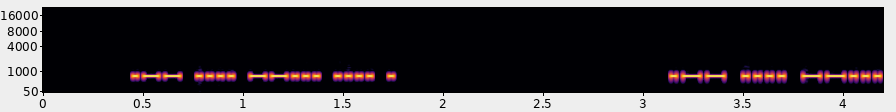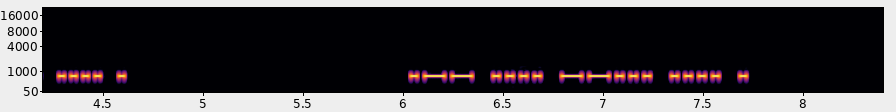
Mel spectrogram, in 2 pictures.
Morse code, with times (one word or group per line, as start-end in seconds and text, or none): 0.5-1.8 WH7HE
3.2-4.6 WH7HE
6.1-7.7 WH7HE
